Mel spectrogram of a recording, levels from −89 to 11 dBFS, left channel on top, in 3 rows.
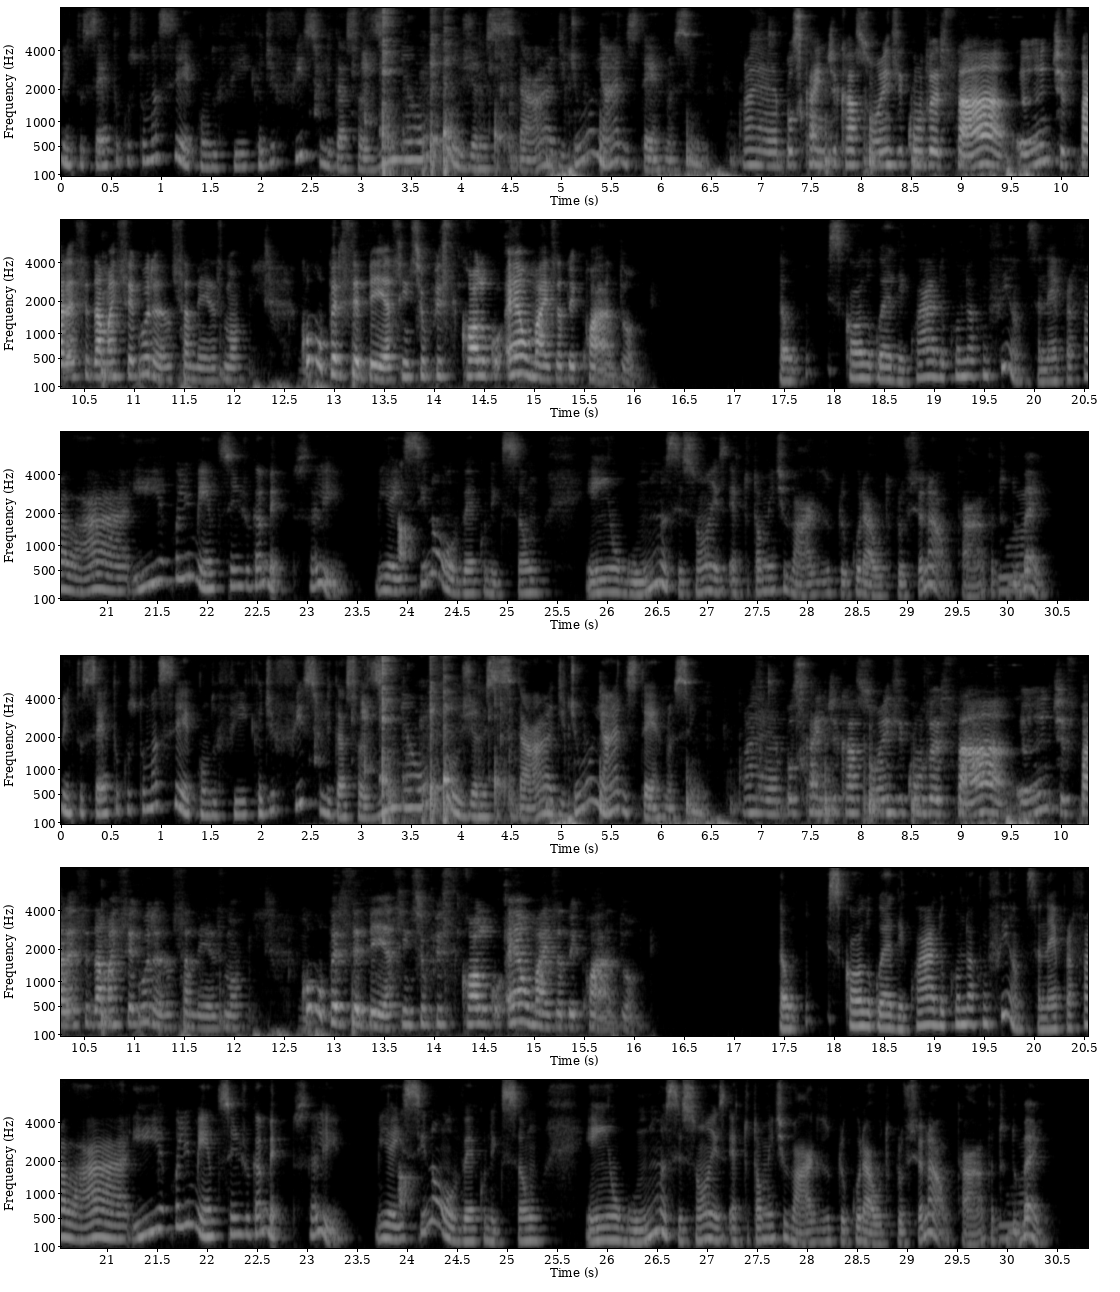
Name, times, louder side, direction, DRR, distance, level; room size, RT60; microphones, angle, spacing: voice 1, 0.0-6.5 12.6-12.7 17.5-17.6 17.9-23.4 23.7-30.4, right 3 dB, 25° right, 8 dB, 0.3 m, -42 dB
sound 1, 2.5-5.6 5.8-10.3 10.6-13.4 13.6-14.3 14.6-14.9 15.2-15.3 15.6-16.2, right 1 dB, 75° right, 0.9 m, -39 dB
voice 2, 6.8-16.0 23.9-24.0 29.9-30.2, left 5 dB, 40° left, 8 dB, 0.4 m, -35 dB
5.5 x 2.0 x 3.1 m, 0.33 s
head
